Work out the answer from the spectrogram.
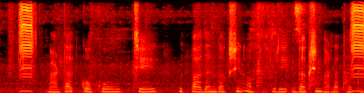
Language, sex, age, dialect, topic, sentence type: Marathi, female, 18-24, Varhadi, agriculture, statement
